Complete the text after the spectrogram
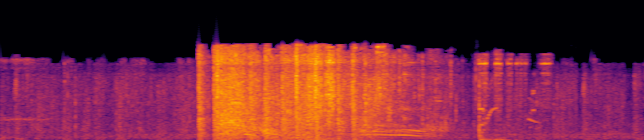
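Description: Rapid gunfire rattles in a burst.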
